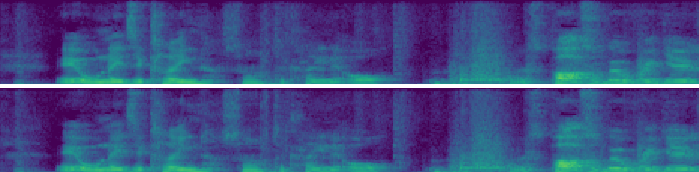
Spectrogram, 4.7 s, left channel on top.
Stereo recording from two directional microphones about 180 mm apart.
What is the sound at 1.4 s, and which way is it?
Speech, 30° right (ahead or behind).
